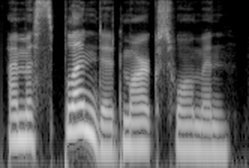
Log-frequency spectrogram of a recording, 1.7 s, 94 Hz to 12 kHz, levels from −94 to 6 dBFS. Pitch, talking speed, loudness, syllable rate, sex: 190 Hz, 145 wpm, -20 LUFS, 4.8 syllables/s, female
